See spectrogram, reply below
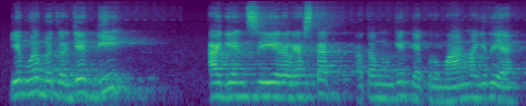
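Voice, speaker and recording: A man's voice: high voice, steady tone, moderate pace, bright, forceful tone, a little hiss or hum. Male lecturer in an echoey classroom. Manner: keeps checking with students through repeated rhetorical questions; switches between Indonesian and English. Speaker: university English lecturer. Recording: echoey room with long reverb.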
